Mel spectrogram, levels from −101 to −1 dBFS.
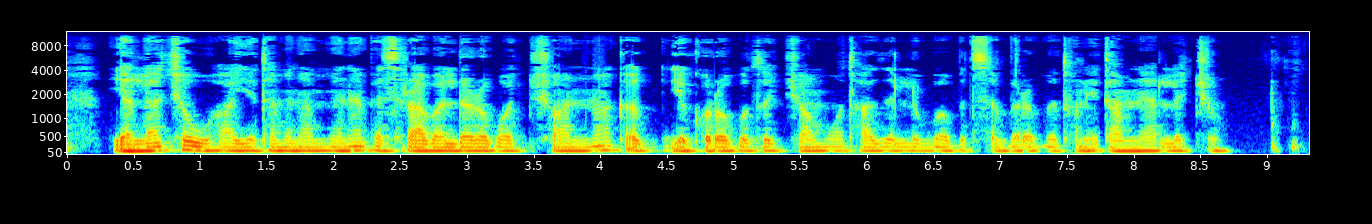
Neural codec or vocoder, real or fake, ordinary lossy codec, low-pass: none; real; AAC, 32 kbps; 10.8 kHz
